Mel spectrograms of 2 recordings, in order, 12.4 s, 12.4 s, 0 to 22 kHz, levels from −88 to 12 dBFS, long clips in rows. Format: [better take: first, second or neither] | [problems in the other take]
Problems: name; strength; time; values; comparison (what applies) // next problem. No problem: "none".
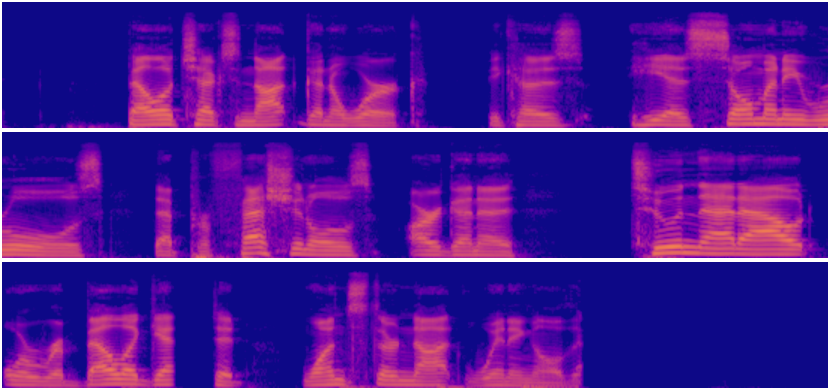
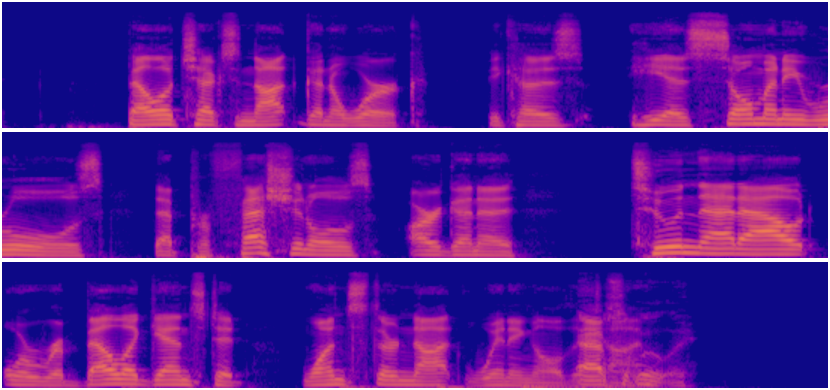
second | audio cutting out; at 9 s and at 11 s for 0.5 s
